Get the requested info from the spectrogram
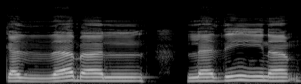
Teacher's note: اگلے دال کو نرم سے باریک ادا کریں گے. با کو آگے لام کے ساتھ ملانا ہے، لام کے اوپر تشدید زور دیں گے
